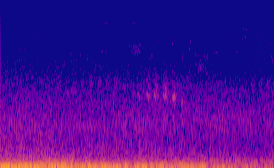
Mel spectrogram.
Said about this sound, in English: That's a marsh frog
